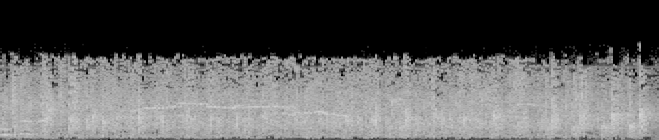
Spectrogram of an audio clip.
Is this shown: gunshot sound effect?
no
